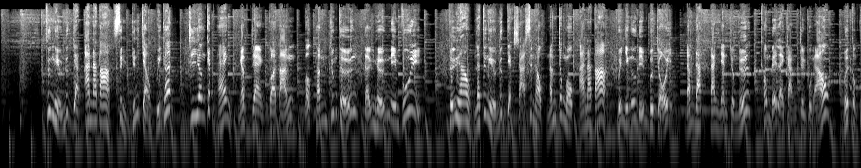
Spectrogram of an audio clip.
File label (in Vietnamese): Thu am Phat Loa; Nuoc giat Anata; thu am da ngon ngu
